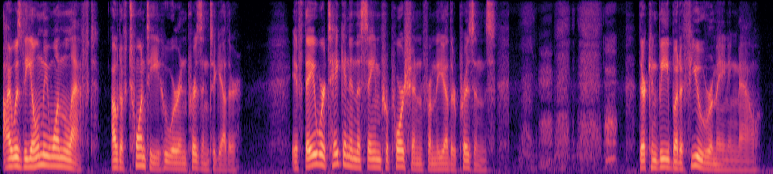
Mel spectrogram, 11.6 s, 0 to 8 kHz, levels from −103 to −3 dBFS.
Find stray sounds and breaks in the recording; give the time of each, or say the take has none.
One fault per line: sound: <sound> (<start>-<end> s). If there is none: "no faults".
sound: sniff (7.8-9.3 s)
